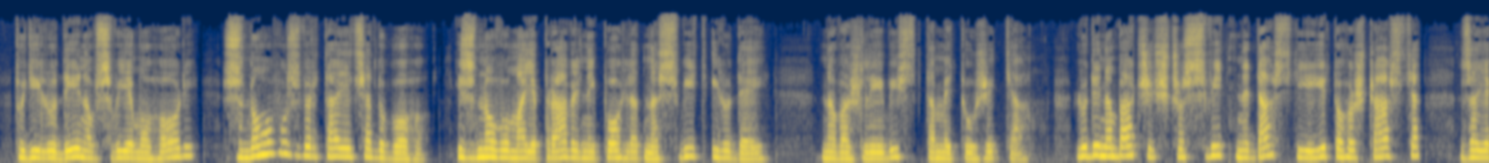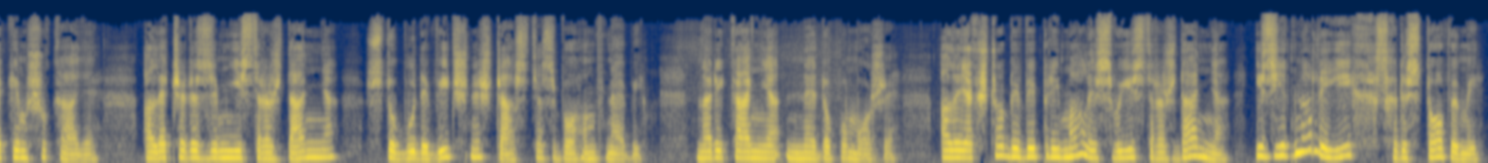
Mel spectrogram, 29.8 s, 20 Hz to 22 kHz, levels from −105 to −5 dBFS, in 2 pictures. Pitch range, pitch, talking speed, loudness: 155-195 Hz, 170 Hz, 125 wpm, -14 LUFS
